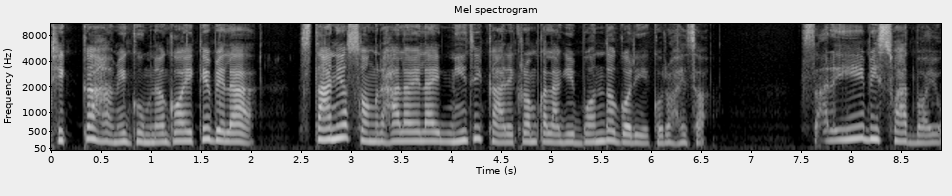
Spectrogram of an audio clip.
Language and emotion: Nepali, sad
